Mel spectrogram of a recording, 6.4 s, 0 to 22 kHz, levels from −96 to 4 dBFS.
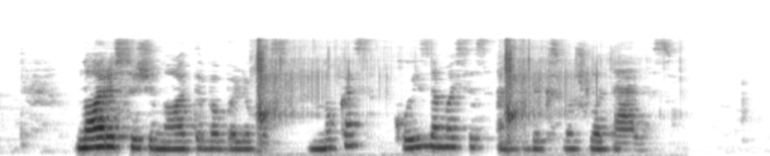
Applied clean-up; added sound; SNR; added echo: classical method log-MMSE.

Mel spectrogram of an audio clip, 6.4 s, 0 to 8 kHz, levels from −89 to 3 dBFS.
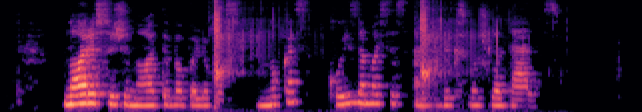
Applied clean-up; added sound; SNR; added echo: classical method spectral subtraction.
